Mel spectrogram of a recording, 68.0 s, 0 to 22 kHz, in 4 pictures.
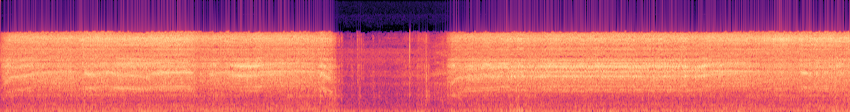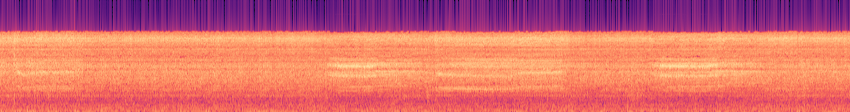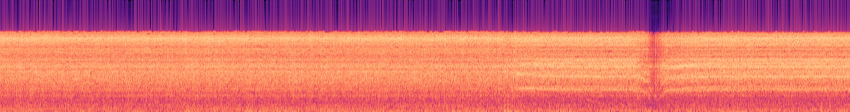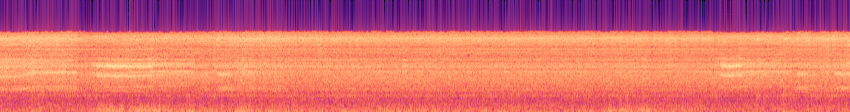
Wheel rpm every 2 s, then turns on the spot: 180, 220, 220, 70, 60, 210, 210, 230, 230, 230, 230, 230, 230, 220, 230, 220, 230, 230, 230, 230, 230, 230, 220, 140, 200, 220, 220, 230, 230, 230, 240, 230, 230, 230.
6-8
